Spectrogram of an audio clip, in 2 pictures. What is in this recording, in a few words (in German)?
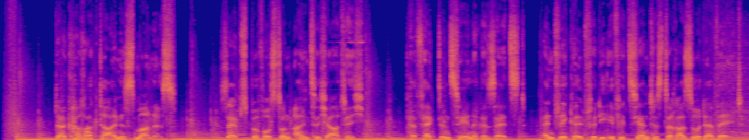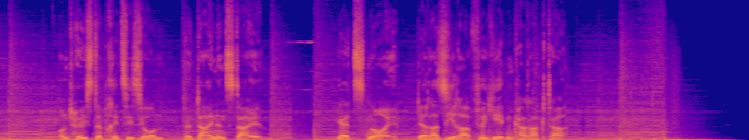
Werbung Rasierer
